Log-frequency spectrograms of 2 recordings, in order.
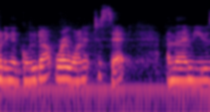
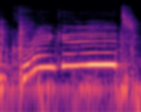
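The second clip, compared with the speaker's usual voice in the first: squeal; 8 dB louder than usual. Real, not acted. Cranking the die-cut machine, excited.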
